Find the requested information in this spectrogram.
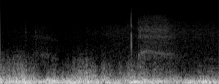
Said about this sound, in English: All right, I know it's really windy.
